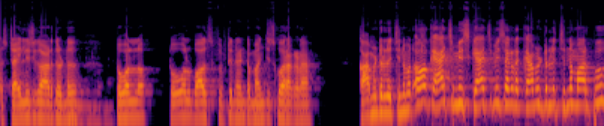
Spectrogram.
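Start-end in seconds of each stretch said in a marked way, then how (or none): 4.8-8.0 much higher, loud commentator shout; excited shout. Real, not acted. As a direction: yell about the dropped catch. A catch is dropped. (ఉత్సాహంగా గట్టిగా అరుపు)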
